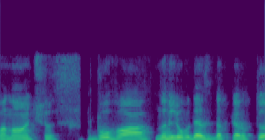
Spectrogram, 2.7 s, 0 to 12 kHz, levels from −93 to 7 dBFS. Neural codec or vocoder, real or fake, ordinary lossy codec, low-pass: codec, 16 kHz, 2 kbps, FunCodec, trained on Chinese and English, 25 frames a second; fake; Opus, 64 kbps; 7.2 kHz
